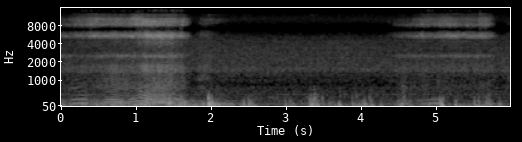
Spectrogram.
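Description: A rough, vibrating snore on the breath in, followed by quiet, irregular breathing noises and the next snore beginning.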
